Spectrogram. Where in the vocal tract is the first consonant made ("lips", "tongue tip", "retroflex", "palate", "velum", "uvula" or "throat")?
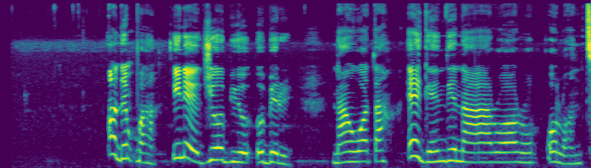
tongue tip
